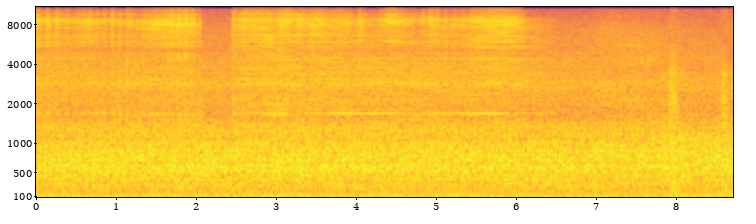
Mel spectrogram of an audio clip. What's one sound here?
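A lathe motor hums and whirs steadily.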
